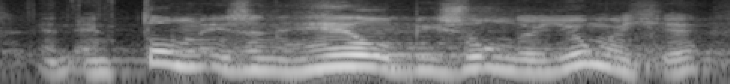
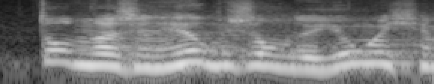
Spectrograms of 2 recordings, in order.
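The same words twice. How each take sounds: First: Said in the usual way. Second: Higher, louder and quicker, stress on heel; lively retelling. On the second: Shown as a demonstration. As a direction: tell it again with new excitement, "heel" lifted. (opgewekt, hoger en luider met nadruk op "heel")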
